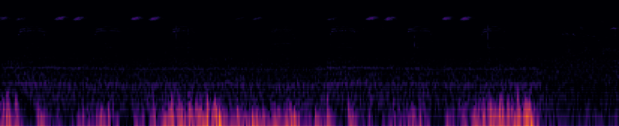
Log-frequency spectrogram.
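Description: A small songbird sings the same short, high chirping phrase over and over, about once a second, over low, gusty rumbling from wind on the microphone and a faint steady hum. It all cuts off suddenly about seven seconds in.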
